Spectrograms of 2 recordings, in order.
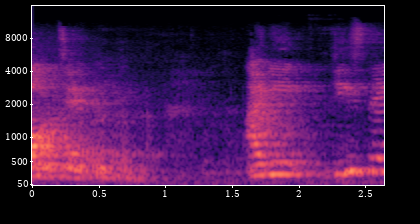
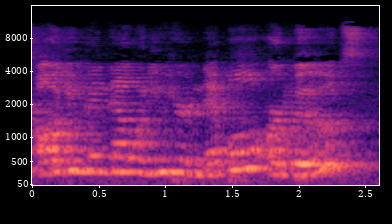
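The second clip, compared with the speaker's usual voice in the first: usual speaking voice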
